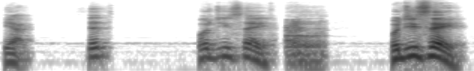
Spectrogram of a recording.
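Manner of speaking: usual speaking voice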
